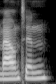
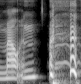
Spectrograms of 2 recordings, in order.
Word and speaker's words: mountain: Utah has a very distinct accent and the vowels are kind of lazy and we don't pronounce our T's like in mountain. It's a mountain. Mountain, like, fountain.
